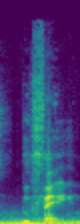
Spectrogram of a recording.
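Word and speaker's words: Buffay: one I think the the pronunciation might actually help a little bit better it's Buffet all right either of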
